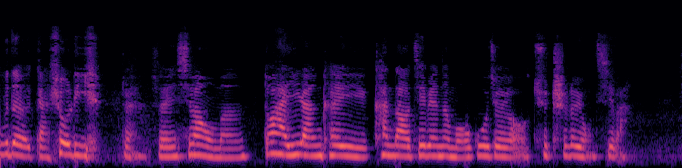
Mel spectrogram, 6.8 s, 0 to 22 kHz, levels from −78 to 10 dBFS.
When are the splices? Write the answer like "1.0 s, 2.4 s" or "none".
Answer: 1.1 s, 2.5 s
